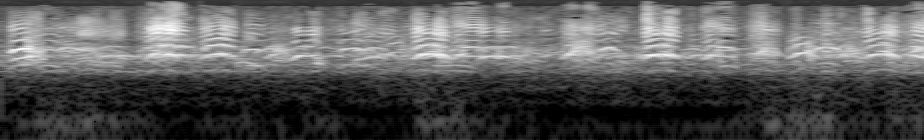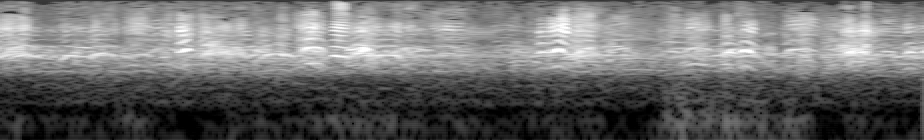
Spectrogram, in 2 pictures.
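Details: Large flock of snow geese in Skagit Valley, dense chattering honks overlapping throughout, the chorus swelling louder in the second half with a few nearer barking calls.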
